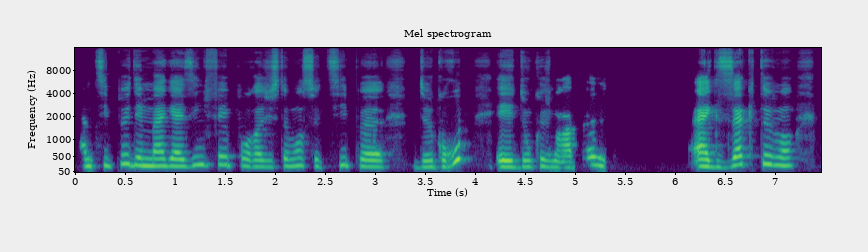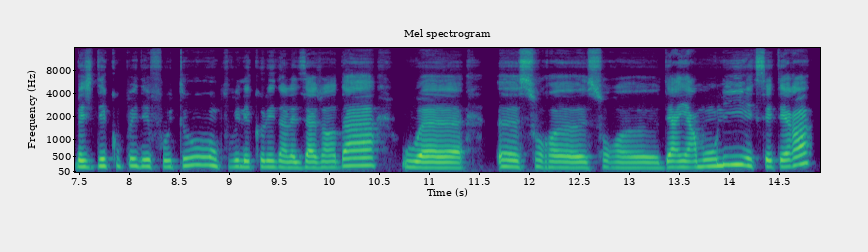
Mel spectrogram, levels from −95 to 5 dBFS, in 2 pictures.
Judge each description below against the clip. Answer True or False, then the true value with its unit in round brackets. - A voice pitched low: False (190 Hz)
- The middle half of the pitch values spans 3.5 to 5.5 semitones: True (3.8 semitones)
